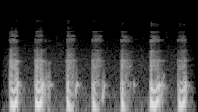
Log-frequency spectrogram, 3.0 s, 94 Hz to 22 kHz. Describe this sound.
38-Imitación del mono
animation, foley, office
